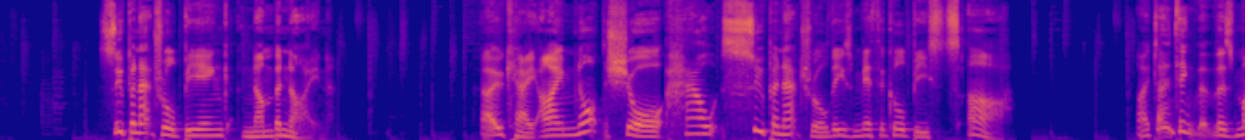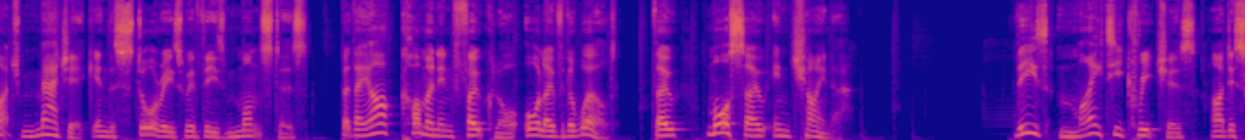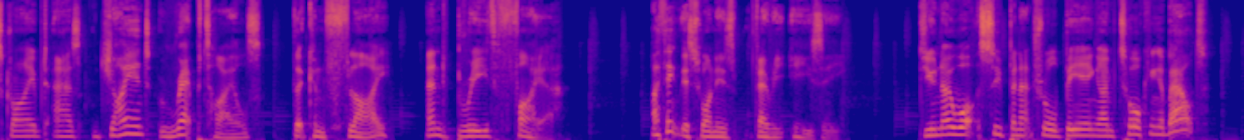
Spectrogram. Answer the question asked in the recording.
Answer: I'm talking about dragons, of course.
